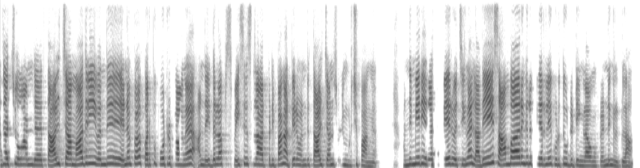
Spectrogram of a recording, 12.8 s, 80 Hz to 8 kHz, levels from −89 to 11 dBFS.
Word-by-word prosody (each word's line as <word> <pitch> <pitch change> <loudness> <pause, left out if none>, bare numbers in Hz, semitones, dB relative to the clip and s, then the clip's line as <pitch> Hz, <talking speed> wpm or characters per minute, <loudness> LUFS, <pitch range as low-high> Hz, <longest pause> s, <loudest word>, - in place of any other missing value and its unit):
அதாச்சும் 275 +1 -2
அந்த 260 -1 -4 0.3
"தால்ச்சா" 275 +4 +4
மாதிரி 300 +5 +4 0.2
வந்து 275 +3 -2 0.3
"என்னப்பா 295 +2 -1
பருப்பு 255 +5 -1
போட்ருப்பாங்க. 270 -3 -3 0.3
அந்த 245 -2 -5
இதெல்லாம் 275 +4 -2
ஸ்பைசஸ்லாம் 270 +2 -2
ஆட் 250 - -11
பண்ணிப்பாங்க 260 +5 +1
அது 250 - -6
பேர் 265 0 -1
வந்து 245 +1 -8
'தால்சா'ன்னு 245 +2 0
சொல்லி 255 - -12
முடிச்சுப்பாங்க." 225 -4 -6 0.7
அந்த 240 +3 -2
மேரி 310 -1 +3
ஏதாச்சும் 260 0 -6
பேர் 285 -1 +3
வச்சிங்களா? 265 +5 0
இல்ல 220 -4 +2
அதே 280 +4 +4 0.2
"சாம்பாரு"ங்கிற 305 +4 +5
பேர்லேயே 280 +1 0
குடுத்து 265 +3 -6
விட்டுட்டீங்களா 225 -4 -4
உங்கள 210 -1 -10
ஃப்ரெண்டுகளுக்கலாம்? 215 -3 -6
260 Hz, 150 wpm, -23 LUFS, 245-285 Hz, 0.7 s, சாம்பாரு"ங்கிற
